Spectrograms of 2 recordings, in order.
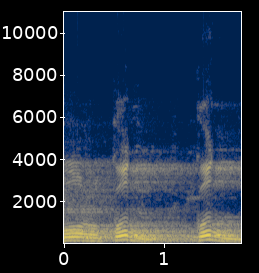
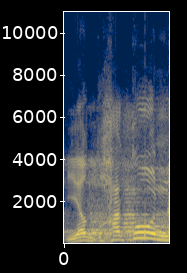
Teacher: Dha sukun tuh jangan sampai kayak dal dipantulkan.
